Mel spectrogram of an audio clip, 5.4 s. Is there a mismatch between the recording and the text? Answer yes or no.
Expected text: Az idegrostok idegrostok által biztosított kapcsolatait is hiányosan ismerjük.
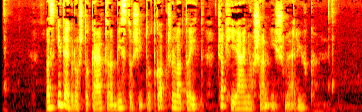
yes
